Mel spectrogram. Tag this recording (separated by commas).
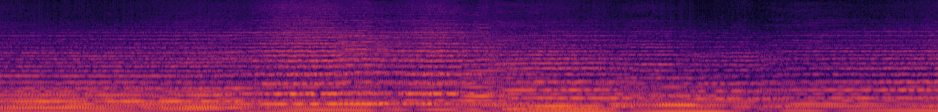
Sad music, Music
